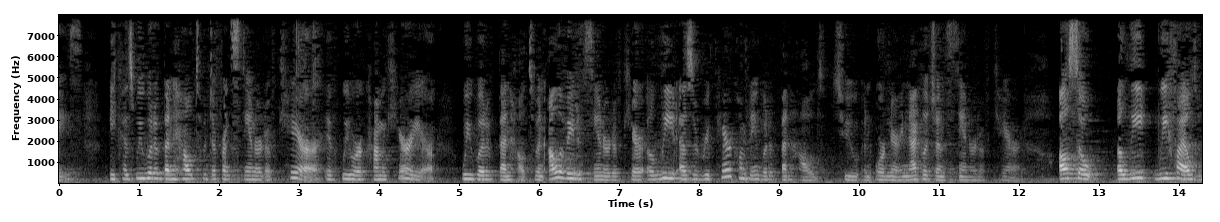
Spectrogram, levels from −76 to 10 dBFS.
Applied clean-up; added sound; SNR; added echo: none; none; none; none.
